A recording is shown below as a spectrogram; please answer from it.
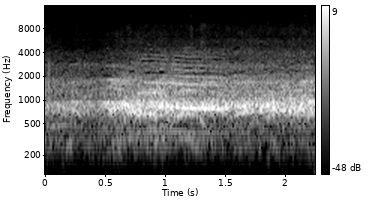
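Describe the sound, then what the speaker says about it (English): A large cricket crowd at a Nepal vs Oman World Cup League 2 match keeps up a dense, continuous roar of massed voices that swells slightly after the first half second and then holds steady. "Crowds going gaga. They are chanting."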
